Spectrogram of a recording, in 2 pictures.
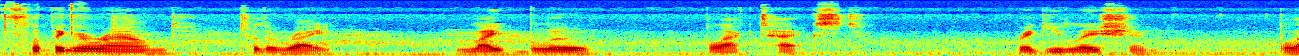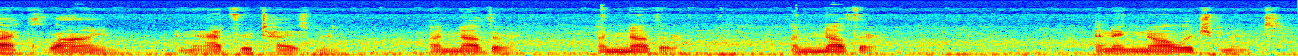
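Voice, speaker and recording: A man reading poems aloud and musing on them in halting short phrases while he smokes a cigar. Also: mid-range voice, steady tone. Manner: smoking a cigar while talking. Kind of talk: slow, musing poetry reading with casual asides. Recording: faint ambient background noise.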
